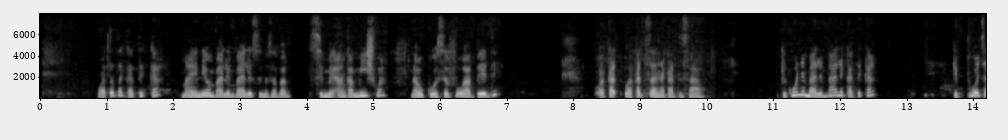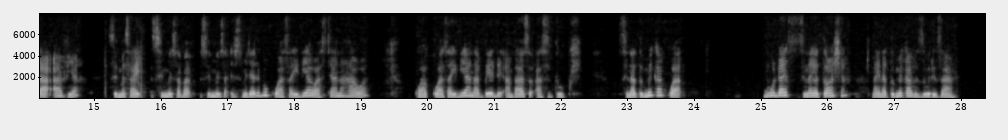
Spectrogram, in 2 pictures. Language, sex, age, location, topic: Swahili, female, 18-24, Nakuru, health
